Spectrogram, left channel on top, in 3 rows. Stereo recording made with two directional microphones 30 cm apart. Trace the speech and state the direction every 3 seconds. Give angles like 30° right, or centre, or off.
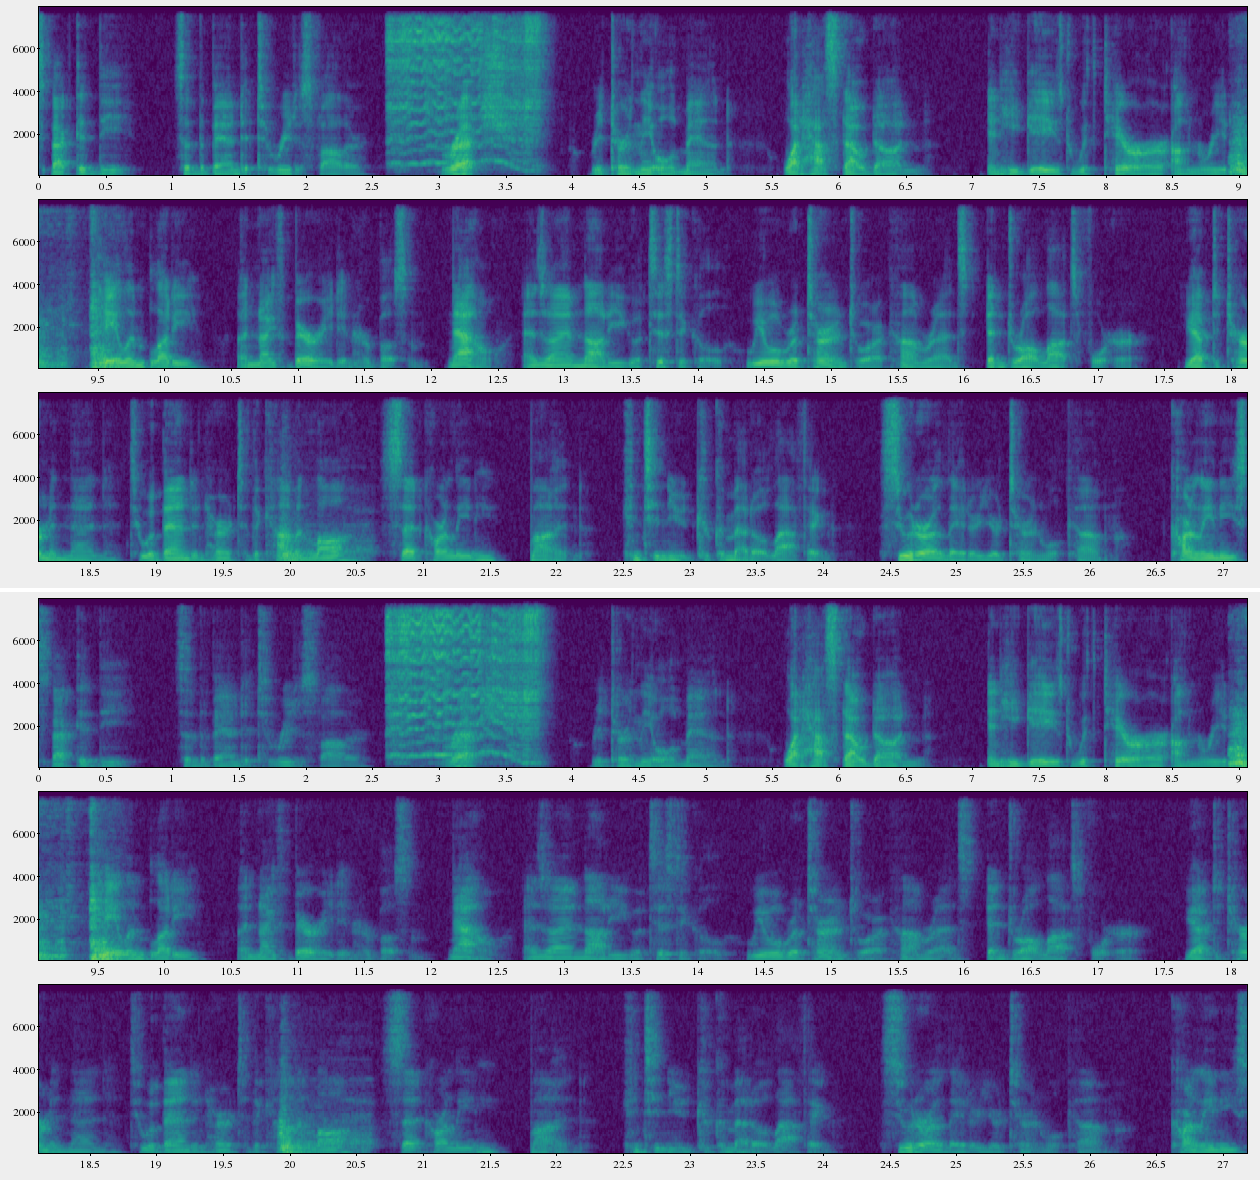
60° left, 40° left, centre, 40° left, 60° left, 60° left, 60° left, 60° left, 60° left.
